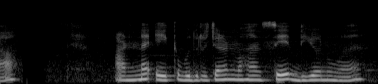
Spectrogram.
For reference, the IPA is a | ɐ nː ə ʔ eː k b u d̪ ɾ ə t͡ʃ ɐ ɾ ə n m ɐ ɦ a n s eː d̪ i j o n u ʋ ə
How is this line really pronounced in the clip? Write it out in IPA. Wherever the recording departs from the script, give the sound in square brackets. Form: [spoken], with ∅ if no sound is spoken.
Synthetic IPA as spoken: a | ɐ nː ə ʔ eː k b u d̪ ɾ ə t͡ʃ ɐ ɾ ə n m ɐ ɦ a n s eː d̪ i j o n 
